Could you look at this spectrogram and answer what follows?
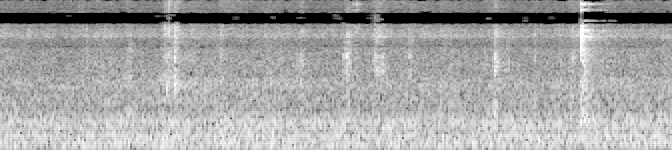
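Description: An egg being cracked open over a bowl with a knife: a few light clicks of the blade against the shell and bowl, with one sharper tap near the end, as the shell is pulled apart and the egg drops in.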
